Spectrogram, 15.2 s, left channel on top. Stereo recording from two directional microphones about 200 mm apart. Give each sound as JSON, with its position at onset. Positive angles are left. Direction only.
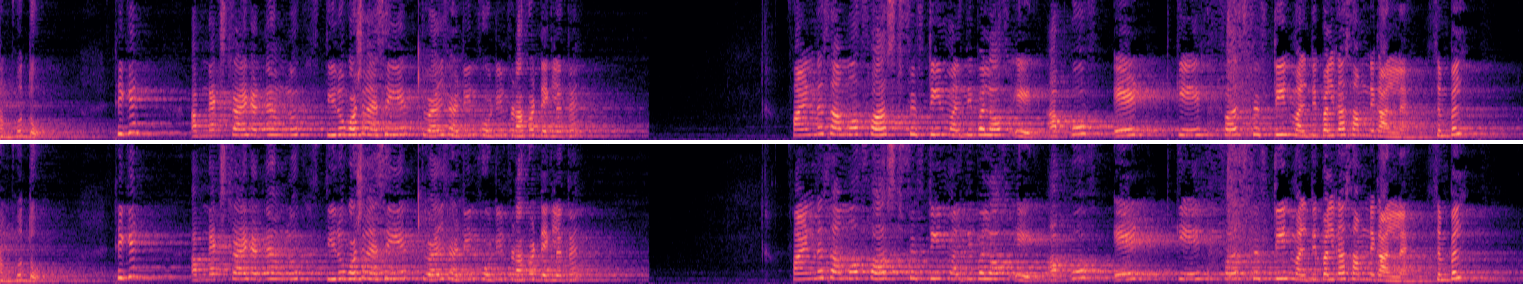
{"t": 1.1, "sound": "a woman's voice", "side_deg": 5}
{"t": 1.9, "sound": "a woman's voice", "side_deg": 25}
{"t": 7.9, "sound": "a woman's voice", "side_deg": 5}
{"t": 8.4, "sound": "a woman's voice", "side_deg": 35}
